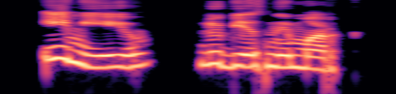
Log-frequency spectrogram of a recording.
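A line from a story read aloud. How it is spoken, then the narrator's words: Giggling. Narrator (Russian): хихикнул свар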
